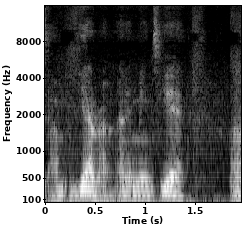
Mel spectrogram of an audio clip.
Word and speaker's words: Jera: It looks like Jera, but it's Yera, and it means year.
